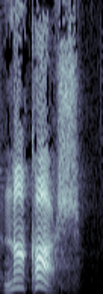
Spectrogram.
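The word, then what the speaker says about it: nachash: And one of the Hebrew words for serpent, way back in the Old Testament, is pronounced nakash.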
